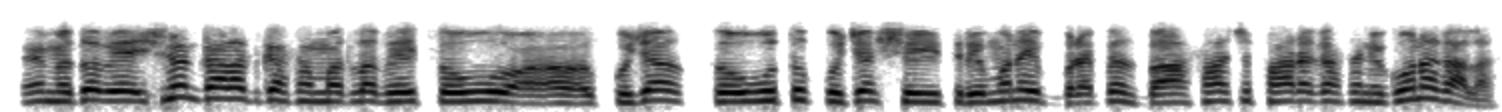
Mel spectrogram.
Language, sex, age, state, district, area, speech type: Kashmiri, male, 18-30, Jammu and Kashmir, Kulgam, rural, conversation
